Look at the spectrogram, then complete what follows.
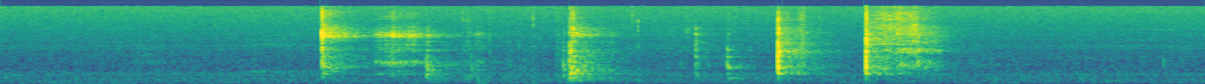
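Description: Metal spoon clinking and scraping against enamel bowls and a cake pan as batter is scooped and dropped in: four sharp clinks with smaller knocks and scraping between them, starting about a second and a half in and stopping near five seconds.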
